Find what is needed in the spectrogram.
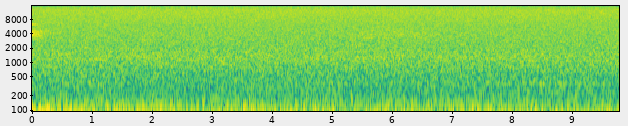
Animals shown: forest ambience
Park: Marsh-Billings-Rockefeller National Historical Park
